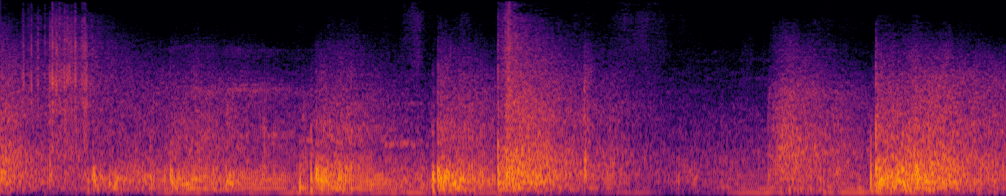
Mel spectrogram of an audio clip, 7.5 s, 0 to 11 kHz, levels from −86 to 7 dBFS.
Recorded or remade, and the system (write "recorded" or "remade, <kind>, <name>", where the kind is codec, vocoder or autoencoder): remade, vocoder, Vocos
